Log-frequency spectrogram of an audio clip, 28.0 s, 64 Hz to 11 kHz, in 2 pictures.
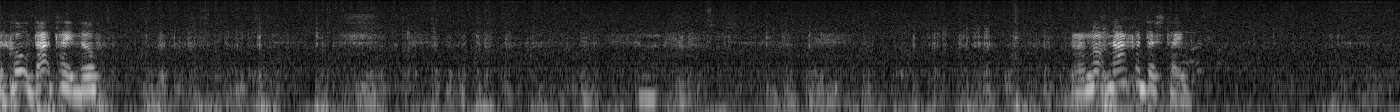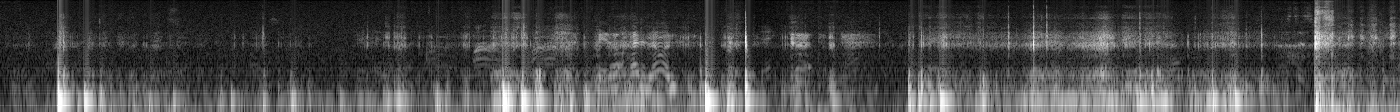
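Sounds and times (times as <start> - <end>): muffled voices: 15.3 - 23.6.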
